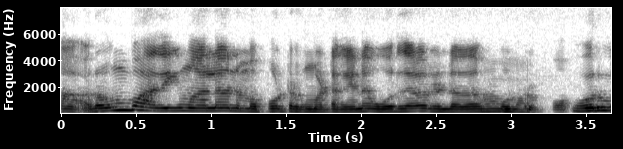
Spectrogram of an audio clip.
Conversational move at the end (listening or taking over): taking over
